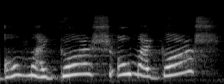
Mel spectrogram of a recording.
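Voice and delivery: high, loud, slow panicked exclaim; shaken driver. A narrator's reading. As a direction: gasp it out after nearly hitting a child. Driver after near accident.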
